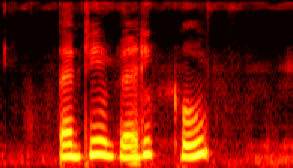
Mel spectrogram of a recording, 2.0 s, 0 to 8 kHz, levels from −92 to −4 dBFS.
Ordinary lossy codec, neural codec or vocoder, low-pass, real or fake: none; codec, 16 kHz, 1 kbps, FreqCodec, larger model; none; fake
